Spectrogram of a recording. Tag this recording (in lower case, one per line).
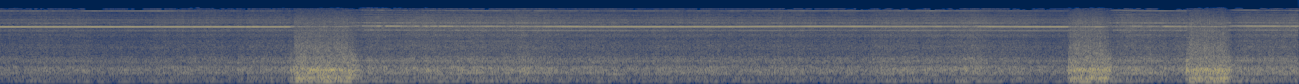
jet engine
aircraft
